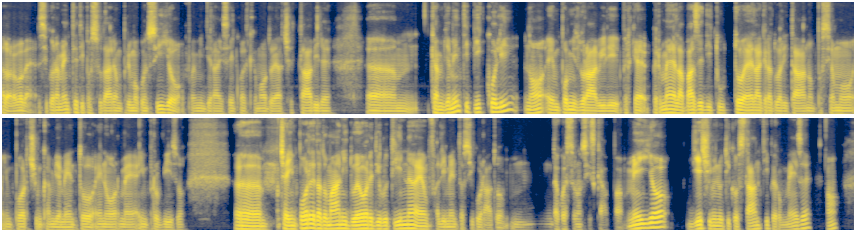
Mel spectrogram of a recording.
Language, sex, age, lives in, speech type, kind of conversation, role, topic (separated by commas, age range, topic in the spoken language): Italian, male, 40-44, Italy, conversation, advice, advisor, Come posso impostare una routine mattutina stabile prima del lavoro?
